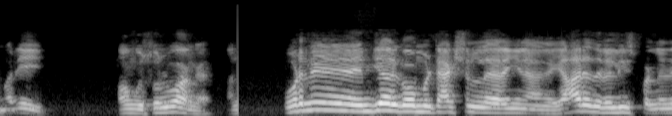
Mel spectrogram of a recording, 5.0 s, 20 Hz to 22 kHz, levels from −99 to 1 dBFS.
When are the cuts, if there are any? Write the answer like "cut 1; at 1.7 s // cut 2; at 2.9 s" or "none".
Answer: cut 1; at 1.6 s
